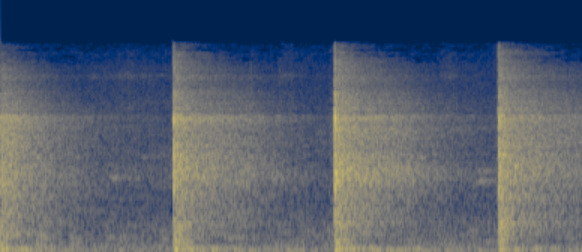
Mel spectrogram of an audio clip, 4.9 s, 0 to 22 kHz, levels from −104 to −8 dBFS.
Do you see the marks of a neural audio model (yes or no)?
yes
